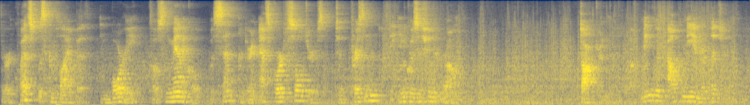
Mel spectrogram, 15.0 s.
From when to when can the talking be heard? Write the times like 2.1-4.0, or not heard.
0.0-9.4, 11.6-14.8.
